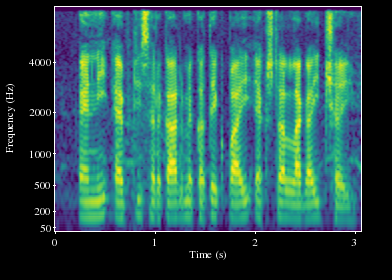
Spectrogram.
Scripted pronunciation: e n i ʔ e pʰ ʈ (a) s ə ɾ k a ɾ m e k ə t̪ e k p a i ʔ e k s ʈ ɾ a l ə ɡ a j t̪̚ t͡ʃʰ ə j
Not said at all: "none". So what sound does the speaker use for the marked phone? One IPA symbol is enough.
i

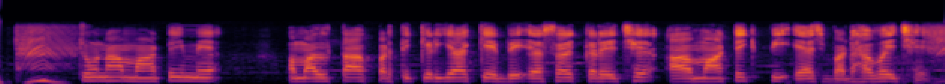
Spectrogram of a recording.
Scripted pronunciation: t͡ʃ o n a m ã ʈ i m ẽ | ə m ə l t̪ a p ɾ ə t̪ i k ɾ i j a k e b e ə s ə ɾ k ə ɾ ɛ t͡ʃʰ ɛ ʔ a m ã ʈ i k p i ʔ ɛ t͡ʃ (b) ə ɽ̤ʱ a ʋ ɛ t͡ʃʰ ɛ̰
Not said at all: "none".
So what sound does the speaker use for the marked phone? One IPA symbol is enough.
b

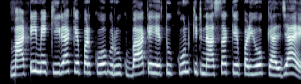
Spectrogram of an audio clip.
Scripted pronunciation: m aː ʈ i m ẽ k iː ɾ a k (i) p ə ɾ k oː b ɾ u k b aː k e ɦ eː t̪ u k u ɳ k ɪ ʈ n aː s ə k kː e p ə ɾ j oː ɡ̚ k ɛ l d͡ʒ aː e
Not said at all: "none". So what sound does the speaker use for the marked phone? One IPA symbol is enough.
e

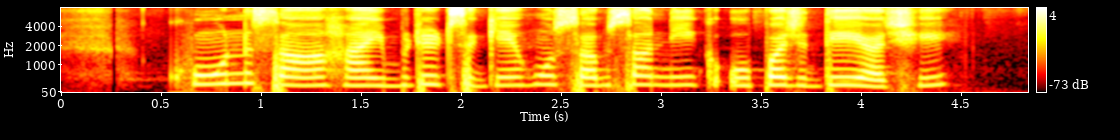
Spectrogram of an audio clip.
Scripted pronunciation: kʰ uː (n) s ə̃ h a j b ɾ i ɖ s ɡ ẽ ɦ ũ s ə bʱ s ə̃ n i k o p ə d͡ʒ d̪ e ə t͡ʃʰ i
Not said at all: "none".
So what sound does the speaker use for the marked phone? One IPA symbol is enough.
n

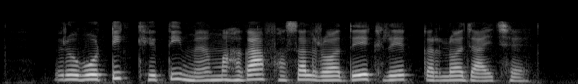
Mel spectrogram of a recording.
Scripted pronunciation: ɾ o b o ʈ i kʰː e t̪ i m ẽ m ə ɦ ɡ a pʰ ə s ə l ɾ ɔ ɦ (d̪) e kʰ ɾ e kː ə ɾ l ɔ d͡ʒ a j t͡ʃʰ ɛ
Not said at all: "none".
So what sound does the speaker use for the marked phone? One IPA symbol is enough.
d̪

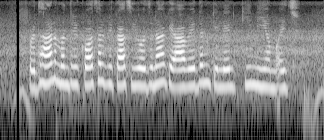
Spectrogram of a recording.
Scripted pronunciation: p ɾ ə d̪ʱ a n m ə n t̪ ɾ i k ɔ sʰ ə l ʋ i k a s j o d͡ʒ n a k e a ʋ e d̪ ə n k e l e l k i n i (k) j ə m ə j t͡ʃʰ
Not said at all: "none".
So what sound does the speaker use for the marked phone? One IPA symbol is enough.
none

